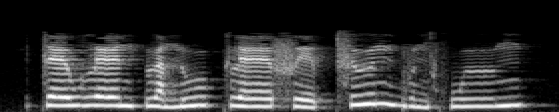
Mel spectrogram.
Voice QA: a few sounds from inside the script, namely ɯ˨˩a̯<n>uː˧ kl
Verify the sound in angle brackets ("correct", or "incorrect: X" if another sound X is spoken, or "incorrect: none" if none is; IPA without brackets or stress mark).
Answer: correct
